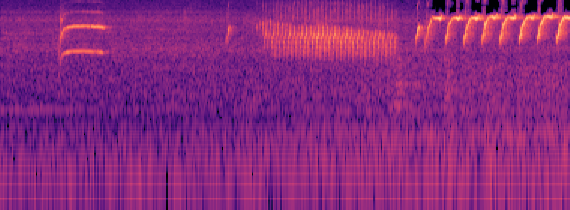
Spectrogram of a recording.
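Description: A Belgian canary sings a bright, high phrase. A clear whistled note leads into a buzzy trill, then a fast run of about ten rising chirps.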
